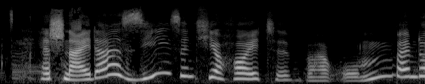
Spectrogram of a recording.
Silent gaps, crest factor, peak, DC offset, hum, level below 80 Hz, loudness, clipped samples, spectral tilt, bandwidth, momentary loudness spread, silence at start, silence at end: none; 16 dB; -10 dBFS; under 0.1%; none; -70 dBFS; -25 LUFS; under 0.1%; -2.5 dB/octave; 16 kHz; 15 LU; 0.1 s; 0 s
